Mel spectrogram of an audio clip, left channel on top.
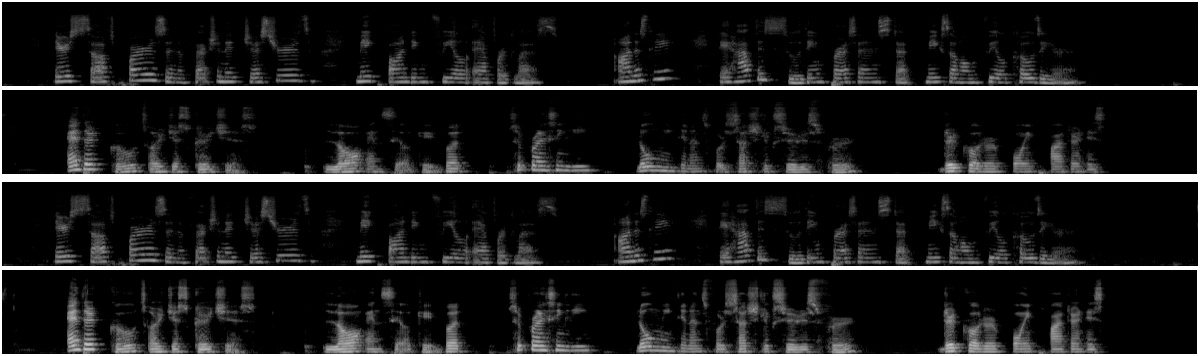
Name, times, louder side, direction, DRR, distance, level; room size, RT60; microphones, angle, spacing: voice 1, 0.5-5.6 6.2-10.8, left 1 dB, 5° left, 0.5 m, -38 dB
voice 2, 12.6-14.5 15.2-16.5 17.0-17.8 18.3-20.5 21.3-23.0, right 5 dB, 55° right, 0.4 m, -29 dB
4.8 x 2.3 x 2.3 m
head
